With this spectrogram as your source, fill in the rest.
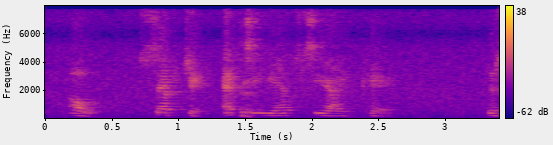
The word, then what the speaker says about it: Sefcik: It has a little V on top of the C, and when you get the little V on top of the C, you pronounce it ch.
